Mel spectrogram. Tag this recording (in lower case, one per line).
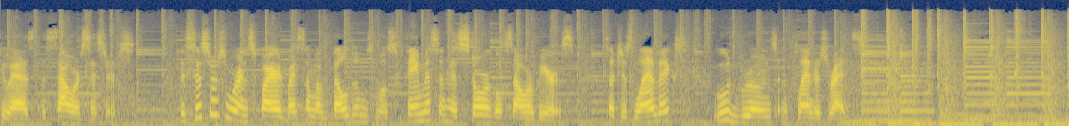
speech
music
